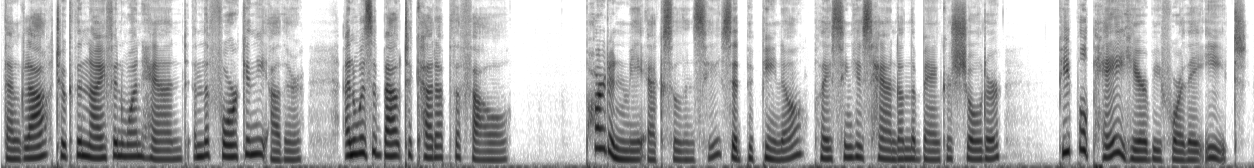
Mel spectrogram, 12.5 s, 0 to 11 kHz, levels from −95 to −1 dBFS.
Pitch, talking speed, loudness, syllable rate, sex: 210 Hz, 185 wpm, -19 LUFS, 5.3 syllables/s, female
